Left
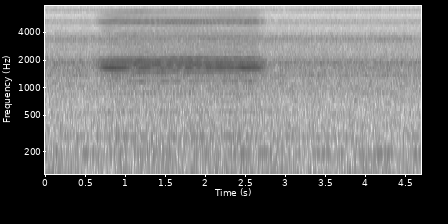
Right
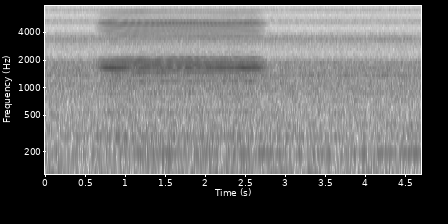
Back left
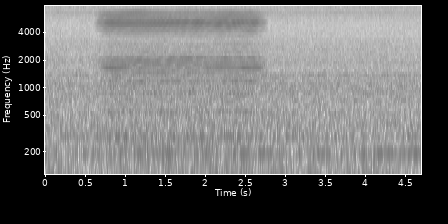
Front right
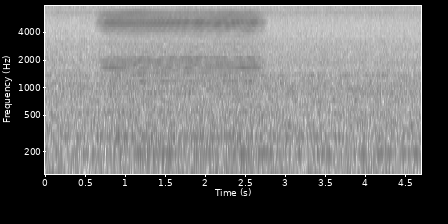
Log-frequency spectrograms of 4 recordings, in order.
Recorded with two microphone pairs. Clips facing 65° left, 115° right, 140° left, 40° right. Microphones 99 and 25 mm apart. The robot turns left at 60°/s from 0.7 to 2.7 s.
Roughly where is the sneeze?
I don't hear a sneeze.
